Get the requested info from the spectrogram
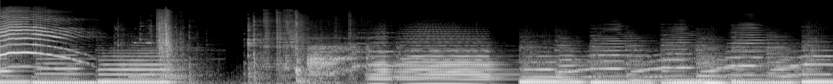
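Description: Upbeat cartoon background music with a bouncing bass line, opening with arching whistle-like glides. It breaks off about two seconds in for a brief swish and some held tones, and the bass beat comes back about five seconds in.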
